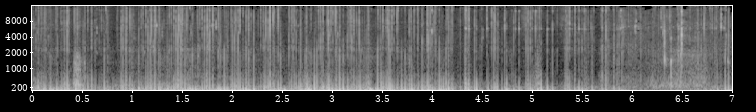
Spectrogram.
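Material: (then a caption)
Glass. Fingernails scratch steadily across the ridged surface of a small textured glass perfume bottle with a metal cap. The result is a dense, continuous run of quick, close-up scratching strokes, mostly low and muffled with short bright flicks on top.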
